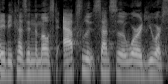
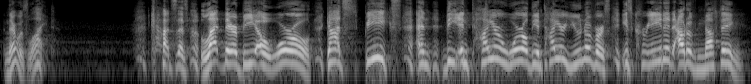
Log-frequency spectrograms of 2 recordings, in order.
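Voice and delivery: loud, high, drawn-out proclamation; preaching at full force; 7 semitones higher, 6 dB louder than usual. Acted. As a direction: proclaim God's creating word with full force.

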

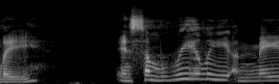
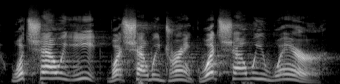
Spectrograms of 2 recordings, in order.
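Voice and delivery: higher and louder, fretting questions; mock anxious worry; 5 semitones higher, 6 dB louder, slower than usual. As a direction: play the anxious worrier.

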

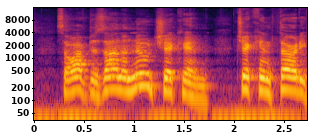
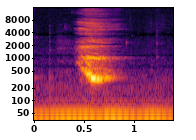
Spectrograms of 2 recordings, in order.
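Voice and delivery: sharp gasp; 13 semitones higher, 5 dB quieter than usual. Acted. Sudden alarm in sketch.

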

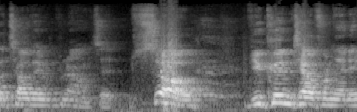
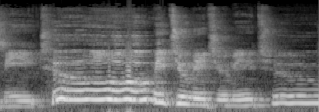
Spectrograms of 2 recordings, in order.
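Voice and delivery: excited; 3 semitones higher, 3 dB louder, slower than usual. Real, not acted. Eager agreement.

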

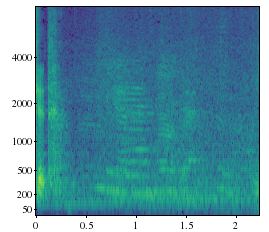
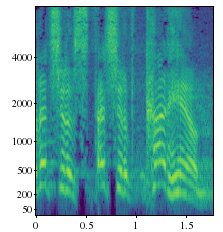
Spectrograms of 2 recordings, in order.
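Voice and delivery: ordinary talk, nothing marked

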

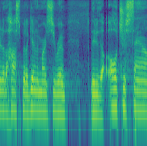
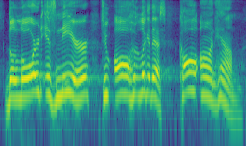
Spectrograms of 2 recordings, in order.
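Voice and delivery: slow, higher, louder reading of the verse; scripture reading; 10 semitones higher, 10 dB louder, slower than usual. Acted. Preacher reading Psalm to congregation, slow and raised. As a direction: lift the verse out slowly. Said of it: "Look at what the Bible says".

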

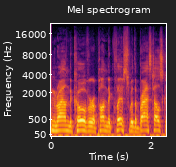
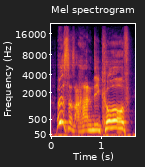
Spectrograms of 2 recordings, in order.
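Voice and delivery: put-on higher, louder old seaman voice; old sea captain; 6 semitones higher, 4 dB louder than usual. Old captain praising the cove, gruff and loud. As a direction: play the gruff old buccaneer. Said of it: "high, old, tottering voice".

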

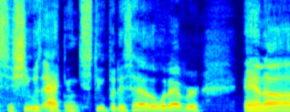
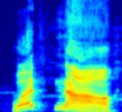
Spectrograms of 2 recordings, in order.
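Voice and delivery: louder, startled retort; taken aback; 8 dB louder than usual.

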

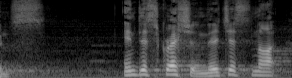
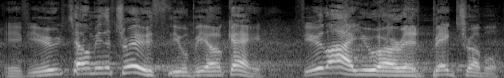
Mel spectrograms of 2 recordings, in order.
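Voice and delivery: stern mother; 10 dB louder than usual. Retold or imitated. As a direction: lay down the law. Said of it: "Megan saying, "Drew".

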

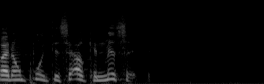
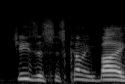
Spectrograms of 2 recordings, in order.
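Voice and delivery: ordinary talk

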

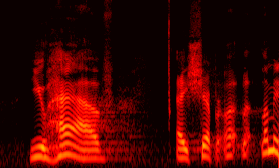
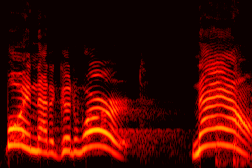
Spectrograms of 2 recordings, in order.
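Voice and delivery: excited; 6 semitones higher, 3 dB louder than usual. Real, not acted. Preacher savoring the word now.

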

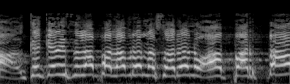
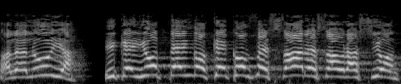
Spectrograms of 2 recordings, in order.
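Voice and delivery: ordinary talk

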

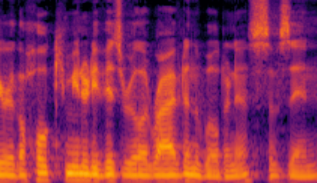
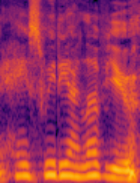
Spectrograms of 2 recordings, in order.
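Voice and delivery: higher, lightly sugary groggy greeting; mock sweet; 7 semitones higher than usual. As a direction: fake sweetness over tired words. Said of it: "tired and groggy".

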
